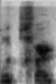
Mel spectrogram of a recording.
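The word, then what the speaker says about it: Leclercq: I recently interviewed Frederick L Clerk of Sensanum.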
